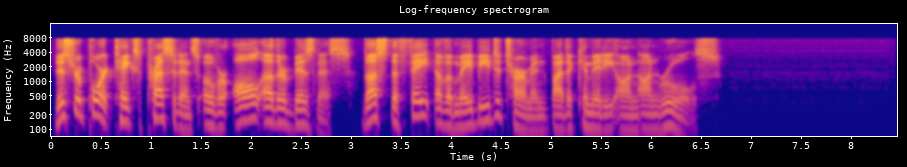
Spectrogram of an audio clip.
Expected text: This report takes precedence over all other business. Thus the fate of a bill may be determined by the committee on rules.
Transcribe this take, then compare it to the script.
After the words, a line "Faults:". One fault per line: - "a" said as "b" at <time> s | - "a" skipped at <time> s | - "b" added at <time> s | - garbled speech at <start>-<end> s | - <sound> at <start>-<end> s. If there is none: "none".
This report takes precedence over all other business. Thus the fate of a may be determined by the committee on on rules.
Faults:
- "bill" skipped at 4.0 s
- "on" added at 5.9 s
